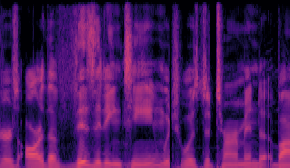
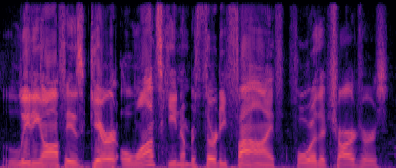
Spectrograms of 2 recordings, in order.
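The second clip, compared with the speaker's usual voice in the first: announcer intro; 3 semitones higher than usual. Acted. Announces pitcher and leadoff batter.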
